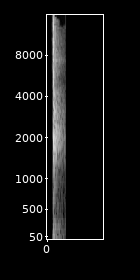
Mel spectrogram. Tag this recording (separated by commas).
Tools, Hammer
